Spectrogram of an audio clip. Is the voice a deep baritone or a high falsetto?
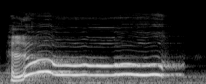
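high falsetto. It is said in a high falsetto voice. "in a high falsetto"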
